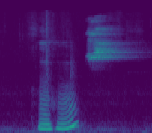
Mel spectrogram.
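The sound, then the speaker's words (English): A small marker pen with a wispy tip scratches out a single stroke: a soft, hissy squeak lasting under a second, just after a short hummed vocal sound. “I like writing with this little marker. It's actually fun. It's kind of got like a little wispy end. And you can kind of do little flicks and things like that.”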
